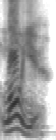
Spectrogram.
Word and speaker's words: lawyer: So it's only lawyer. The Lawyer. R is not heard. It's not heardable.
